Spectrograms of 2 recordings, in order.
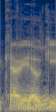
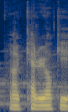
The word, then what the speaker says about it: karaoke: a japanese word however the more proper way to say uh karaoke is the japanese way okay yeah exactly yeah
